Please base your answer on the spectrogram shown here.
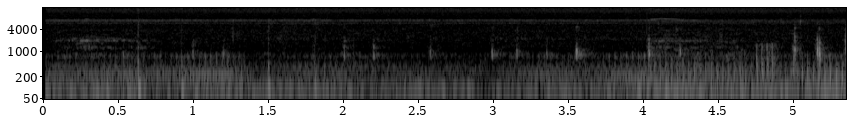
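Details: Maine Coon kittens purring while their mother Luna feeds and cares for them; a low continuous rumbling purr with faint clicks and suckling noises scattered throughout.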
